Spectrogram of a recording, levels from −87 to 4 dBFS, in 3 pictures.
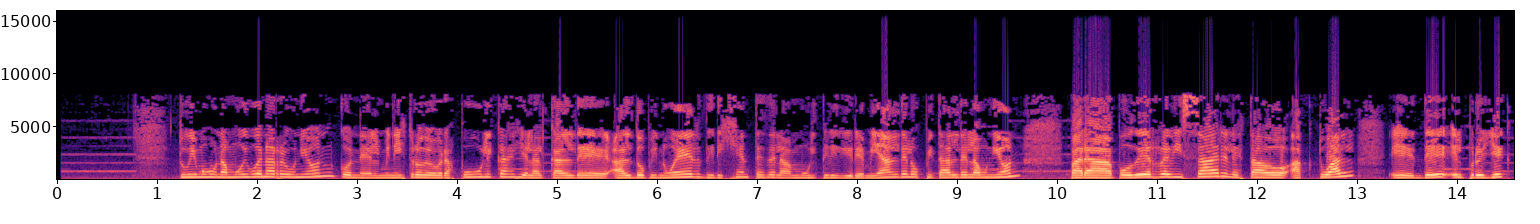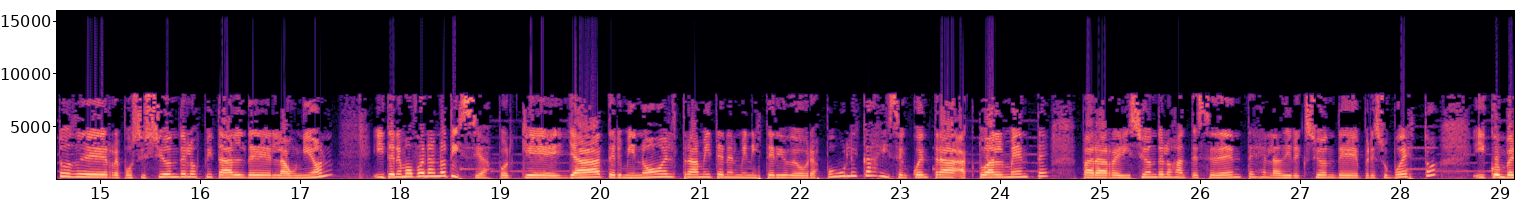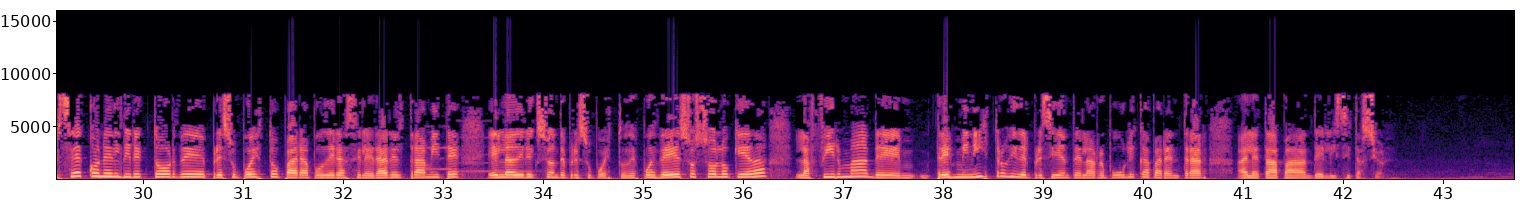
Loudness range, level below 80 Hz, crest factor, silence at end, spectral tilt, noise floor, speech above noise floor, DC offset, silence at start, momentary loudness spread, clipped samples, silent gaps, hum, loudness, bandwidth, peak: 5 LU; -30 dBFS; 12 dB; 0.15 s; -4 dB/octave; -35 dBFS; 23 dB; under 0.1%; 0.05 s; 9 LU; 0.1%; none; none; -12 LUFS; 8.6 kHz; 0 dBFS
